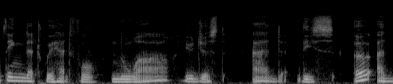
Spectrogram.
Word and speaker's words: noir: for the feminine form but then you don't pronounce it okay so phonetically it is exactly the same Noir Noir Okay g don't pronounce the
